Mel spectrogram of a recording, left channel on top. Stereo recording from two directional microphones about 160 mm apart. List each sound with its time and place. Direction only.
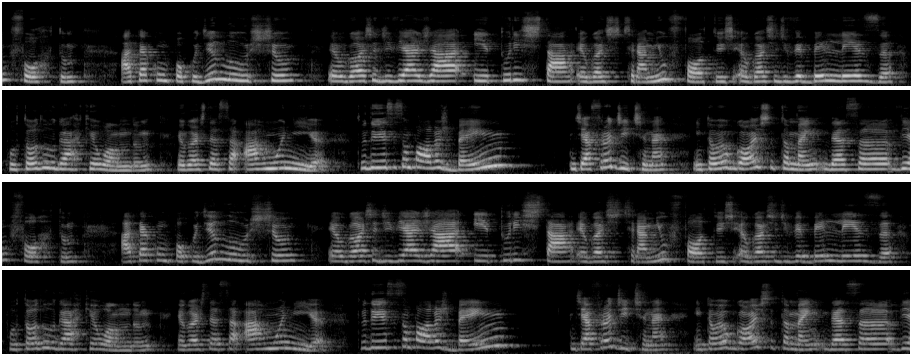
0.2 s speech: 40° left (ahead or behind)
3.2 s speech: 45° left (ahead or behind)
